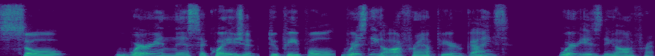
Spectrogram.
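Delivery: frustrated, exasperated tone. Video host speaking to viewers, frustrated. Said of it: "I'm sorry, I'm frustrated".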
